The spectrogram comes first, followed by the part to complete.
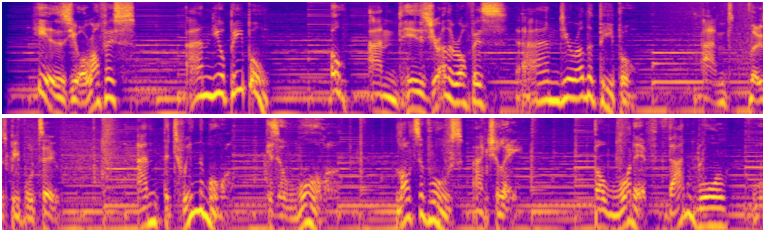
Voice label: UK English Corporate

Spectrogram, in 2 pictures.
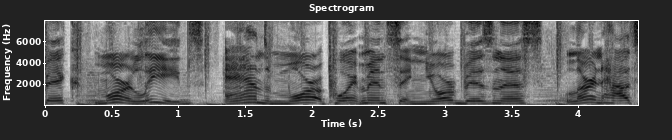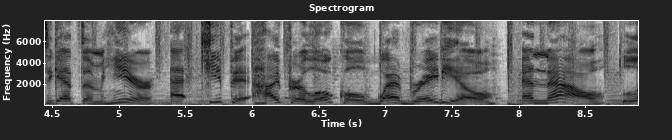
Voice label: Brazilian Portuguese Podcast Marketing, Female

